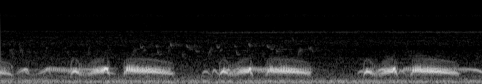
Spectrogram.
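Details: Spotted dove responding territorially to a decoy while being trapped, a very fierce bird; three phrases, each a short rising coo then a longer wavering coo, spaced about a second and a half apart.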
